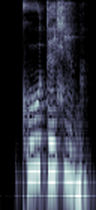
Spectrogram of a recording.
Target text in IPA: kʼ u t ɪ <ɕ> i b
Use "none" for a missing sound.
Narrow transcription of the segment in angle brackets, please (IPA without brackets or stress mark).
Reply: ɕ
